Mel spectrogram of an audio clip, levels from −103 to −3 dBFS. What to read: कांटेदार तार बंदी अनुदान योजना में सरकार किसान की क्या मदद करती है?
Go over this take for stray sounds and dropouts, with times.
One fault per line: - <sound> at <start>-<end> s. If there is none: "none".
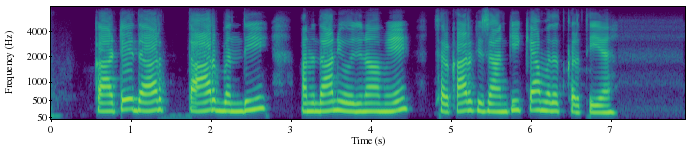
none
